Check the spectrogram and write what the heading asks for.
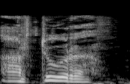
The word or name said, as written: Artura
